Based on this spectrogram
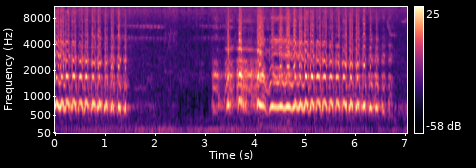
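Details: Ayam Ketawa rooster producing a trilling, quavering crow, a steady warbled tone held about a second and a half, then after a pause a longer wavering, rippling crow over faint background hum.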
